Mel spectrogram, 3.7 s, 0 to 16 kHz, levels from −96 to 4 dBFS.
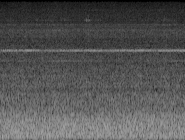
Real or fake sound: fake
